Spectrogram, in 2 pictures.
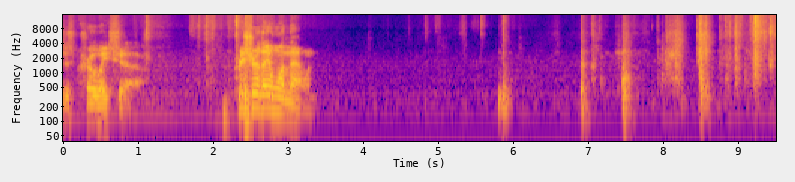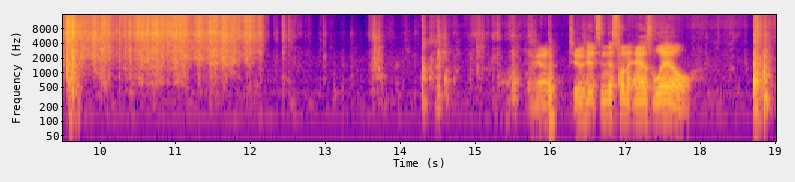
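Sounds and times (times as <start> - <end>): plastic shrink-wrap crinkling: 8.7 - 12.6.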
